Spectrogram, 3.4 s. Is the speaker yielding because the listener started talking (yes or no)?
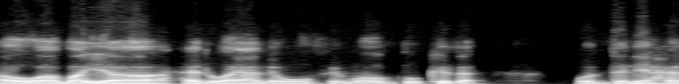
yes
